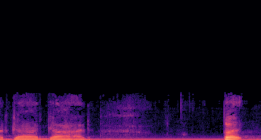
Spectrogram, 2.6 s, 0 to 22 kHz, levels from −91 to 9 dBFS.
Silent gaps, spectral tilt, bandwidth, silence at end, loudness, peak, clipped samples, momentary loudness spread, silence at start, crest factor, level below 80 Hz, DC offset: none; -7.5 dB/octave; 7.2 kHz; 0 s; -22 LUFS; -4 dBFS; under 0.1%; 20 LU; 0 s; 20 dB; -36 dBFS; under 0.1%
